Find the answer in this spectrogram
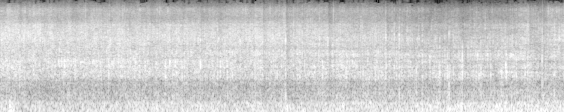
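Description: Trout frying in hot vegetable oil in a frying pan: a steady sizzling hiss with fine crackling.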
